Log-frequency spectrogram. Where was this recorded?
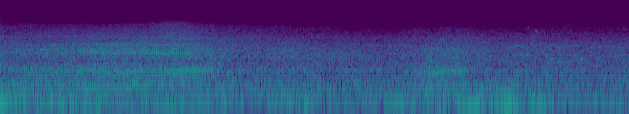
on a street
